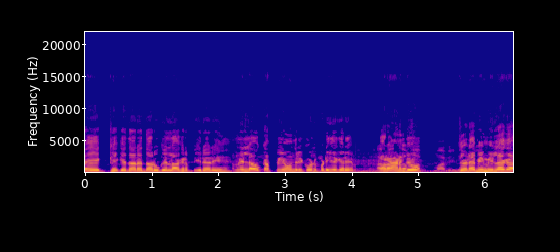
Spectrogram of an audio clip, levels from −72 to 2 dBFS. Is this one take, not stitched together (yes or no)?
no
